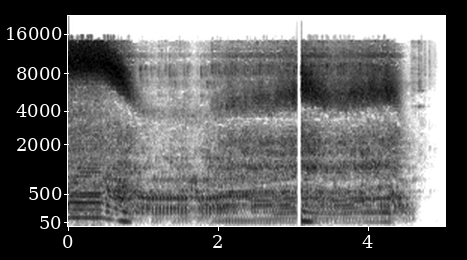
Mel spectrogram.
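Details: 1999 Weed Eater FeatherLite trimmer (Type 1 XPWES 0183LT) two-stroke, dormant over a decade, running after a new carburetor and fuel lines: buzzy revs up high, settles, revs again, cuts off cleanly. Clutchless, head spinning; normal running.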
